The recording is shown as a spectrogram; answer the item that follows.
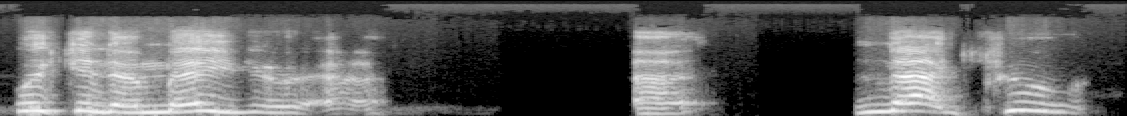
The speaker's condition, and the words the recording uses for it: Cerebral palsy. Instead of asking me, because they feel like if I got a speaking impairment, I must have a cognitive disability as well.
